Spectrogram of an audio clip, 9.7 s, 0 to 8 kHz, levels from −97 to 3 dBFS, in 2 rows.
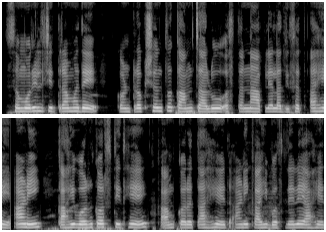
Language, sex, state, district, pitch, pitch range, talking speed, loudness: Marathi, female, Maharashtra, Aurangabad, 220 Hz, 210-230 Hz, 130 wpm, -23 LUFS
